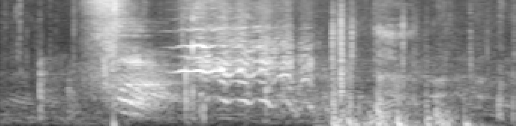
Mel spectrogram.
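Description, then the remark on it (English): A loud horse whinny from the horse Usador rises and quavers for about two seconds, followed by low rumbling snorts and shuffling noises. “You're clearly an evil horse.”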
